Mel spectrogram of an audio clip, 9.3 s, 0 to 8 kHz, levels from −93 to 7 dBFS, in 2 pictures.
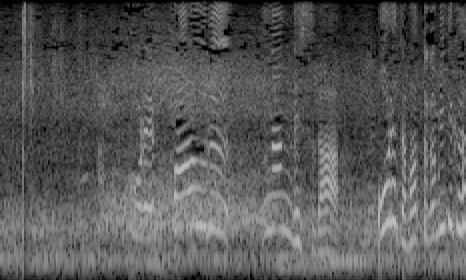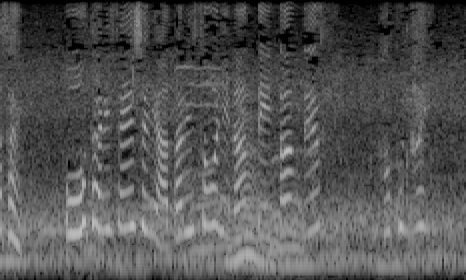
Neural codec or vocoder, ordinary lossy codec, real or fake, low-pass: none; none; real; none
